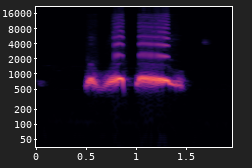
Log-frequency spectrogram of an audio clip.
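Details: Spotted dove decoy bird cooing to lure wild doves into answering: one clear low phrase of two joined hooting notes, the second longer and gently falling, in silence.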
